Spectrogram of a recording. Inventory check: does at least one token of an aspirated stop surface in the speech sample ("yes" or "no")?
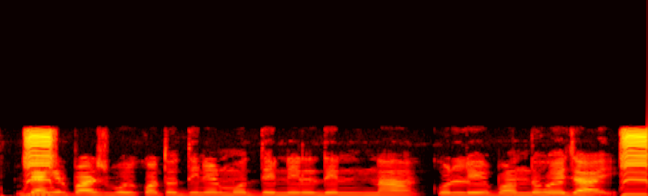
no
